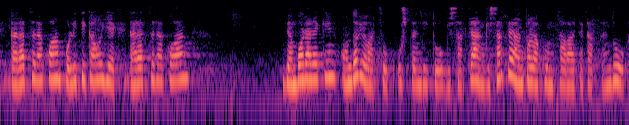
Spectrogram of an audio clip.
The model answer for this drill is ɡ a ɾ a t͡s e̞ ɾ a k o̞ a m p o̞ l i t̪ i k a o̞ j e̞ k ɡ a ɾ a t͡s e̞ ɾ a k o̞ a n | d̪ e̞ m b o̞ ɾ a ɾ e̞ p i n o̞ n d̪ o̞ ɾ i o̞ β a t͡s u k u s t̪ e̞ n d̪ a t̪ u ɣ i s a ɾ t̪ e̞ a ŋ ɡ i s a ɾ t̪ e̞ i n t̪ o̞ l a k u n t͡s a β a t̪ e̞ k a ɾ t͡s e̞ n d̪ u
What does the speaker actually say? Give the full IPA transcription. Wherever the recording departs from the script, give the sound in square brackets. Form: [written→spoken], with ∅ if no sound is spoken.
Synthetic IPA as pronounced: ɡ a ɾ a t͡s e̞ ɾ a k o̞ a m p o̞ l i t̪ i k a o̞ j e̞ k ɡ a ɾ a t͡s e̞ ɾ a k o̞ a n | d̪ e̞ m b o̞ ɾ a ɾ e̞ [p→k] i n o̞ n d̪ o̞ ɾ i o̞ β a t͡s u k u s t̪ e̞ n d̪ [a→i] t̪ u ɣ i s a ɾ t̪ e̞ a ŋ ɡ i s a ɾ t̪ e̞ [i→a] n t̪ o̞ l a k u n t͡s a β a t̪ e̞ k a ɾ t͡s e̞ n d̪ u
